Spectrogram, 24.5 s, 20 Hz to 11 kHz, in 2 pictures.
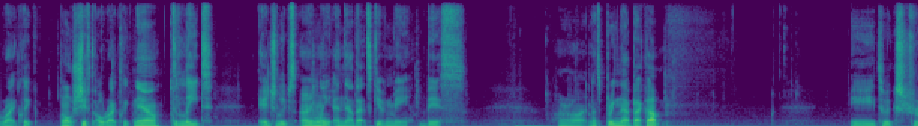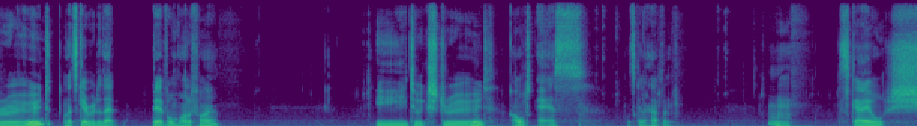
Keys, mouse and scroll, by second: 3.6 Delete, 3.9-7.4 middle drag, 7.4 KP_3, 8.8 g, 14.7 click, 15.4-16.0 scroll up 1, 16.6-17.1 scroll down 2, 17.1 e, 20.6 middle click, 21.3 alt+s.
